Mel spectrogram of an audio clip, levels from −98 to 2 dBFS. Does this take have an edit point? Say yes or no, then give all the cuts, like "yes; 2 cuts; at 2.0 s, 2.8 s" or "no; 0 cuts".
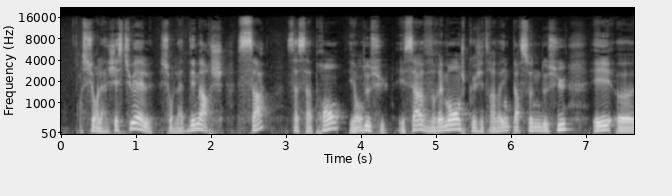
yes; 5 cuts; at 2.3 s, 4.0 s, 4.4 s, 5.4 s, 5.9 s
